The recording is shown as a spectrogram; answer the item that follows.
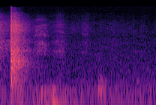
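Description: One sharp hand clap just after the start, its echo dying away over about half a second.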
